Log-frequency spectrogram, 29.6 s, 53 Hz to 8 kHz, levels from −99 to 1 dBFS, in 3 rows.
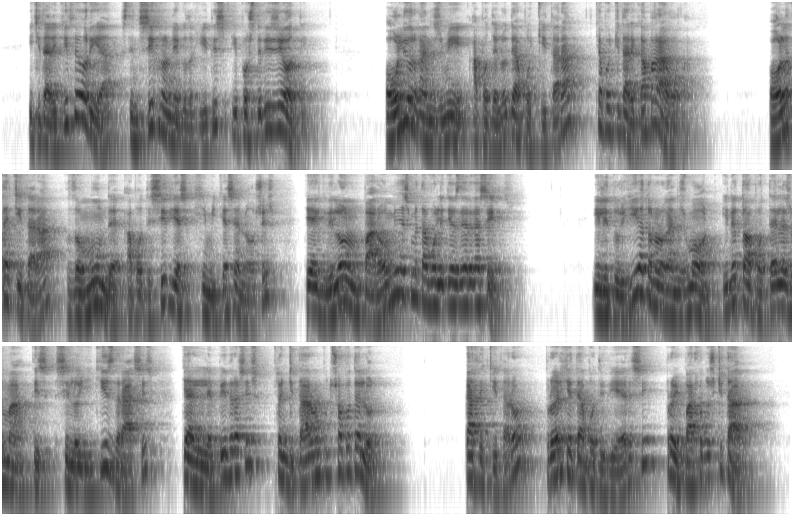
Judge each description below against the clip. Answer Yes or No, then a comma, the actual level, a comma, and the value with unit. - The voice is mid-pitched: Yes, medium, 145 Hz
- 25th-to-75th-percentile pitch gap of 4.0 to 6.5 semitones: No, wide, 7.7 semitones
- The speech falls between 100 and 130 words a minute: Yes, average, 120 wpm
